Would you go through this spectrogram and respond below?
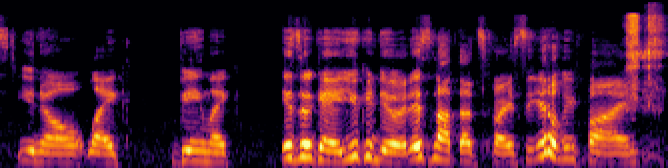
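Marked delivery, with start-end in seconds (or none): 2.1-4.8 put-on laughing while talking, louder. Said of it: "cry laughing about it".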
